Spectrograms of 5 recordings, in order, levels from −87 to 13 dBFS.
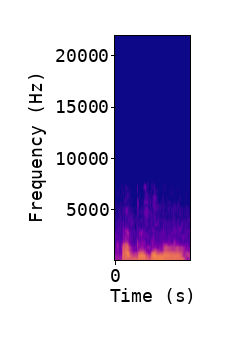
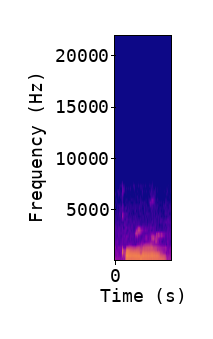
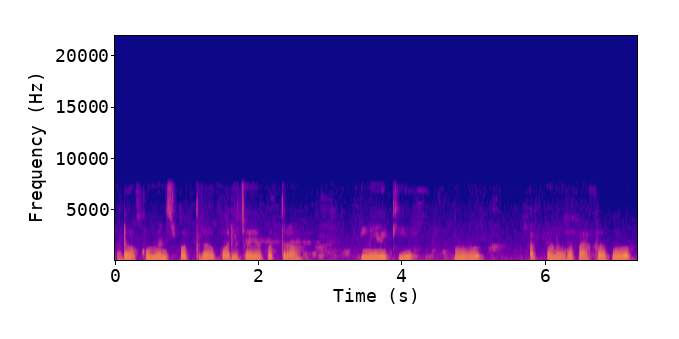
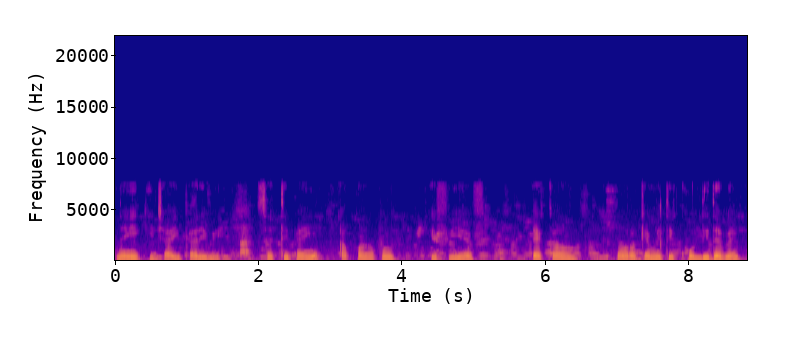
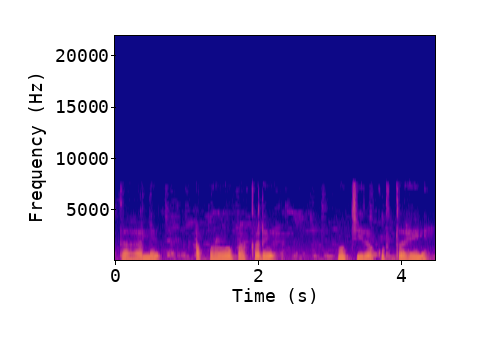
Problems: constant background noise, continuous background conversations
